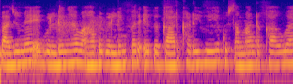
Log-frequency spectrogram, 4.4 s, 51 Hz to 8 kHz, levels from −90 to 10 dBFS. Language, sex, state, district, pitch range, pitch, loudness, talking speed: Hindi, female, Odisha, Nuapada, 170-185 Hz, 175 Hz, -17 LUFS, 245 wpm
